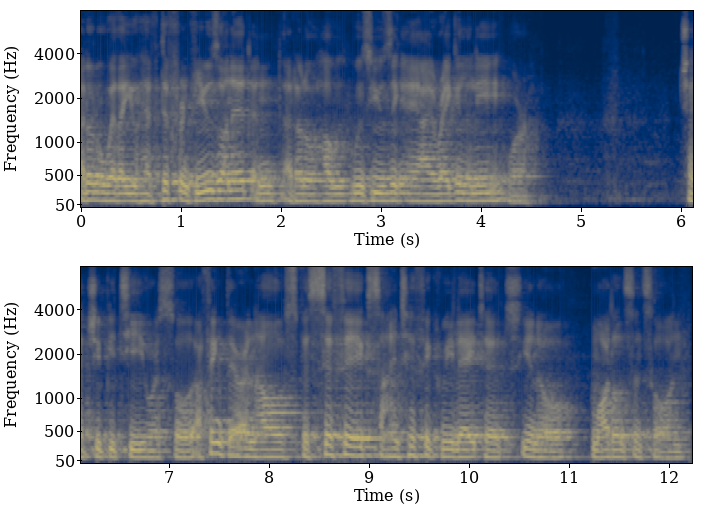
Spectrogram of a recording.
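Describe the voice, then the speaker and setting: In a German accent, a man of medium pitch talks at a moderate pace with fairly even intonation, his voice carrying audible room echo. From Germany. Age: 50s. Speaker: professor. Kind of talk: lecture. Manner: halting.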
